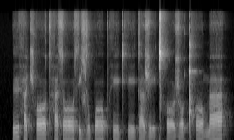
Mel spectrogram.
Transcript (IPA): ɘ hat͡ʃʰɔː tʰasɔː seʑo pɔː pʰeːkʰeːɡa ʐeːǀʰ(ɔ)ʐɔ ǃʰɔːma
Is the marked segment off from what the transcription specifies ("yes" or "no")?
yes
